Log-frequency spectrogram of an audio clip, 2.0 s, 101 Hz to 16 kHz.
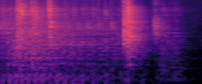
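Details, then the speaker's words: Discarded, neglected Victa Mustang 20 two-stroke lawnmower, fuel flowing, primed three times, throttle mid, pull start: a few ragged coughs and pops, then fades to nothing; sputters but won't keep running. Carburetor later pulled. "is she going to run well she spluttered folks give her another"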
